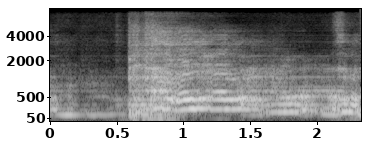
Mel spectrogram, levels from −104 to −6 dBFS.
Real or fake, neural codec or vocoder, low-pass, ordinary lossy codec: fake; codec, 24 kHz, 1 kbps, SNAC; 7.2 kHz; none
